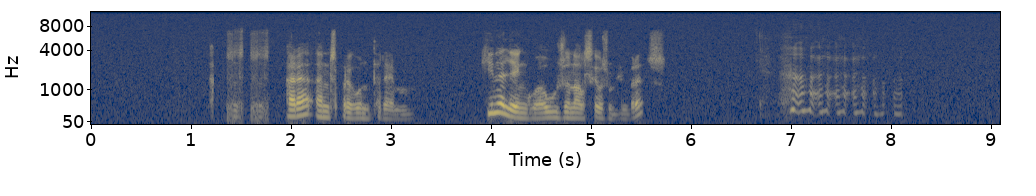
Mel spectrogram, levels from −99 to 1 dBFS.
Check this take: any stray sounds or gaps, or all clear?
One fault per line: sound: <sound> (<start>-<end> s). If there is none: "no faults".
sound: laugh (1.4-1.8 s)
sound: laugh (6.7-8.2 s)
